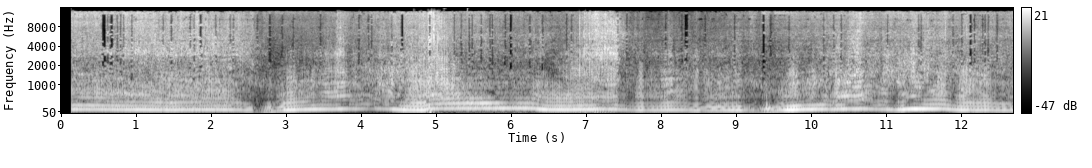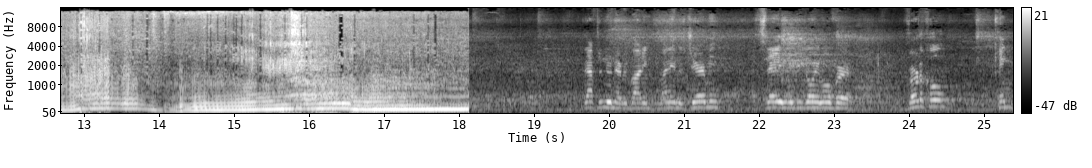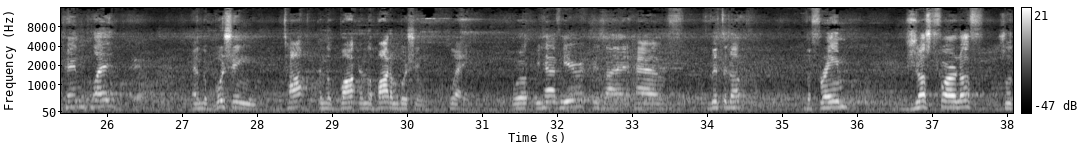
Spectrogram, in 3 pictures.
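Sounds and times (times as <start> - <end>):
truck engine revving: 0.1 - 18.2
spinning tires hissing: 0.2 - 18.2.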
